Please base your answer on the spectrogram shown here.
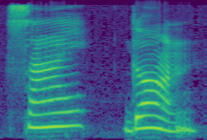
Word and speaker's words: Saigon: từ saon S gon tiếng Anh Là Sai Gon Sai Gon Saigon Ừ xong thì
